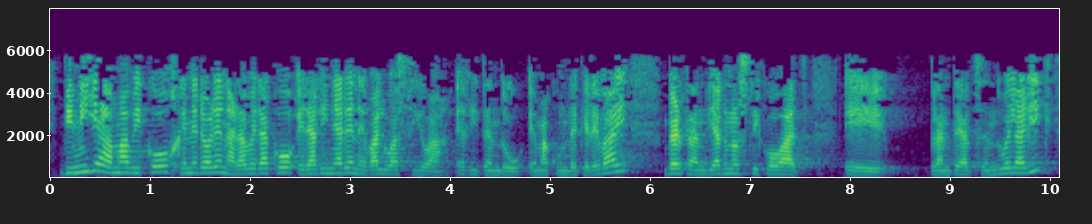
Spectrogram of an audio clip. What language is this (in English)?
Basque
